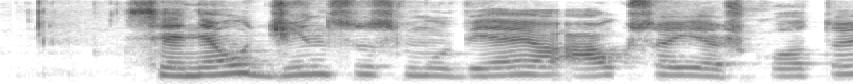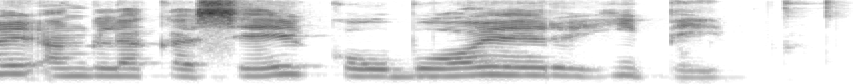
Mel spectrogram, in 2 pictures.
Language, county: Lithuanian, Panevėžys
